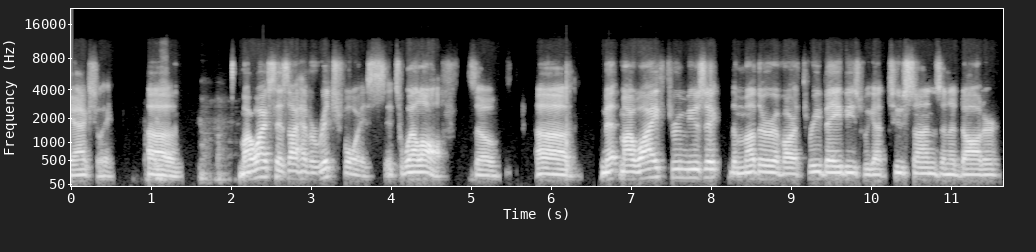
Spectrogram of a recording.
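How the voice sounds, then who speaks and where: A man from Miami, Florida, a guest musician telling casual anecdotes in a halting, folksy, jokey way. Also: lowish voice, a bit bright, low-quality recording. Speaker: guest musician, singer-songwriter.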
